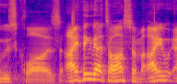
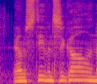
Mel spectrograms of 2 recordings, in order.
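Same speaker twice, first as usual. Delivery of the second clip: put-on whispering voice, quieter; 3 semitones higher, 7 dB quieter than usual. Asked by a viewer for a Steven Seagal voice: Steven Seagal voice. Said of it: "can you do a Steven Seagal hair and voice?".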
